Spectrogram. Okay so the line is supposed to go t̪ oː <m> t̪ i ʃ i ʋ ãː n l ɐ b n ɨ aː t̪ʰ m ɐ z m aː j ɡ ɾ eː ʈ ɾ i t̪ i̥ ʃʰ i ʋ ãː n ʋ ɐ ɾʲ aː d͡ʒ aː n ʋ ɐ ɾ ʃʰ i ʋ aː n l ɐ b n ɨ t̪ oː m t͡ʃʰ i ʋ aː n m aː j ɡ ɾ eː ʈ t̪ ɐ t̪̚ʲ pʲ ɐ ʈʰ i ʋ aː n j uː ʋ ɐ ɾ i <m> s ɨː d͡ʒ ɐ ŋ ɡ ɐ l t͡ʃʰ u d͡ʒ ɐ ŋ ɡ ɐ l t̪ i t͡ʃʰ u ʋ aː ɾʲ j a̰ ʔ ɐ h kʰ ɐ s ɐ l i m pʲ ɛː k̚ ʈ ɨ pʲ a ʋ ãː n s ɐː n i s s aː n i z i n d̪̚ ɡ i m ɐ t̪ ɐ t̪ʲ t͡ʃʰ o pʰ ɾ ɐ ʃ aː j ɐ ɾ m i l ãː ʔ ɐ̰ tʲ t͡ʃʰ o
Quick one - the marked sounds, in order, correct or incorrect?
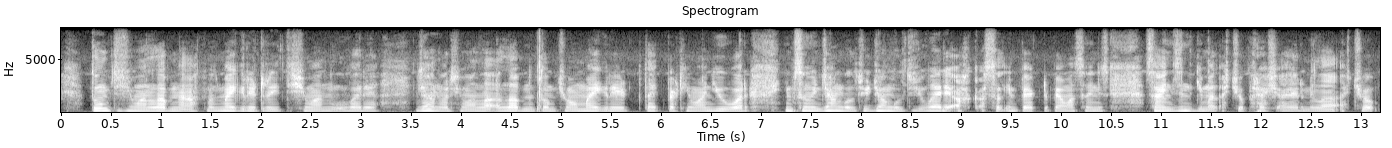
correct, correct

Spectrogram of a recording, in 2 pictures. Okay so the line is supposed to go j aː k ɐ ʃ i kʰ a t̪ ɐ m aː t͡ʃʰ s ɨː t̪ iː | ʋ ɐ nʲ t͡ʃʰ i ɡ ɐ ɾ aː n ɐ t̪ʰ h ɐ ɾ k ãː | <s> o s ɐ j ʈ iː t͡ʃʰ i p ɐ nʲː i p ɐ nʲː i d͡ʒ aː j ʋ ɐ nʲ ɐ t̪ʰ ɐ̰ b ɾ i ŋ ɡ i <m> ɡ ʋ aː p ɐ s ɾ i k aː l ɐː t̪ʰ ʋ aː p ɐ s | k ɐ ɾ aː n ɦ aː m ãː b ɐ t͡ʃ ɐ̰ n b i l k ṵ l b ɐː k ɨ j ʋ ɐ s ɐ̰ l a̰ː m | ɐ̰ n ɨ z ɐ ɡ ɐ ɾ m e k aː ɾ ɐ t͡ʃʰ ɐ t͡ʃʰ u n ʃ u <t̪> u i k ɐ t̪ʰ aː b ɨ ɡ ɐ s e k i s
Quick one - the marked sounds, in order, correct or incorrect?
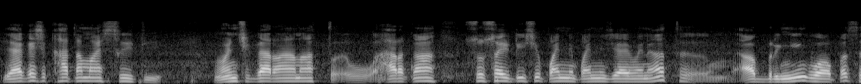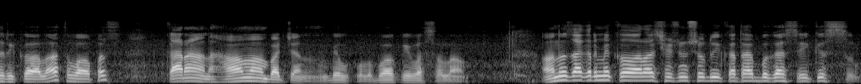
correct, incorrect, incorrect

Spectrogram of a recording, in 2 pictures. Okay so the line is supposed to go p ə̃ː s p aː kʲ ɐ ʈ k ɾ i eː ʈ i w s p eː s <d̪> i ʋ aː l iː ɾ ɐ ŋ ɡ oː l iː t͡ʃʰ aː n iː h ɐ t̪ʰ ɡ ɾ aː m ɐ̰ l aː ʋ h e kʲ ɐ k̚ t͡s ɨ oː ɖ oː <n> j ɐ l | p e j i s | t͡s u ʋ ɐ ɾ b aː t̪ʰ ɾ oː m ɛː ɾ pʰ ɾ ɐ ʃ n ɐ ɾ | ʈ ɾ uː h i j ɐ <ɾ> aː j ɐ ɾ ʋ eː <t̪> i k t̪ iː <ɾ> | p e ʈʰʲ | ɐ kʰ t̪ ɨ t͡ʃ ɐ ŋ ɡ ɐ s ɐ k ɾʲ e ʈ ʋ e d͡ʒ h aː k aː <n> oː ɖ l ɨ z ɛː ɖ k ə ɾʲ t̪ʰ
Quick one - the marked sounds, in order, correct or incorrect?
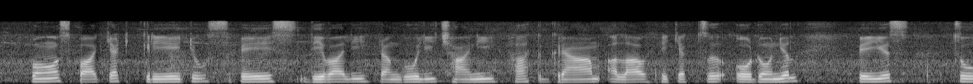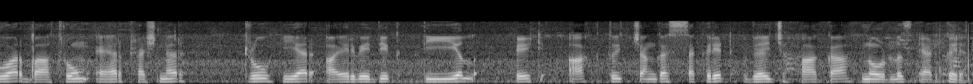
correct, correct, correct, incorrect, incorrect, correct

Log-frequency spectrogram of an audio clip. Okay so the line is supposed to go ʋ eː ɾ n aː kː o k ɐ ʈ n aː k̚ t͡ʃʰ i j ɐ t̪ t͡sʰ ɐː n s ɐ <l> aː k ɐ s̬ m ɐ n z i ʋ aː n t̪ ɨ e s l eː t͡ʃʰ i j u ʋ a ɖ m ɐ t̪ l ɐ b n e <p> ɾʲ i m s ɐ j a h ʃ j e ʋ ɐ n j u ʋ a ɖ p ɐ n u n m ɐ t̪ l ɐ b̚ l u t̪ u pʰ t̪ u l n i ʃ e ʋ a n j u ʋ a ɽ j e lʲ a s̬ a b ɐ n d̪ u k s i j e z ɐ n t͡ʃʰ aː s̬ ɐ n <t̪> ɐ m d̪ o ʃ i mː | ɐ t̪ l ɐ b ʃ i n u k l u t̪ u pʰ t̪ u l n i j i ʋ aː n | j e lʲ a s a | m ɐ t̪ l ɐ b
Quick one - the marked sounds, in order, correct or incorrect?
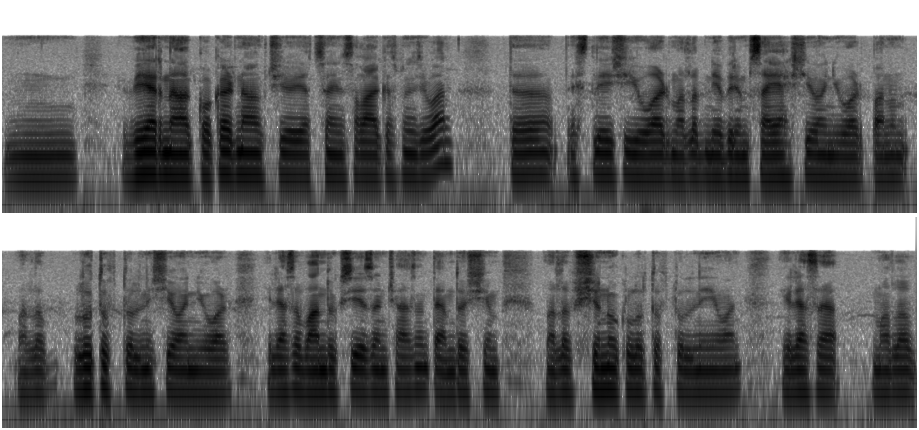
correct, incorrect, correct

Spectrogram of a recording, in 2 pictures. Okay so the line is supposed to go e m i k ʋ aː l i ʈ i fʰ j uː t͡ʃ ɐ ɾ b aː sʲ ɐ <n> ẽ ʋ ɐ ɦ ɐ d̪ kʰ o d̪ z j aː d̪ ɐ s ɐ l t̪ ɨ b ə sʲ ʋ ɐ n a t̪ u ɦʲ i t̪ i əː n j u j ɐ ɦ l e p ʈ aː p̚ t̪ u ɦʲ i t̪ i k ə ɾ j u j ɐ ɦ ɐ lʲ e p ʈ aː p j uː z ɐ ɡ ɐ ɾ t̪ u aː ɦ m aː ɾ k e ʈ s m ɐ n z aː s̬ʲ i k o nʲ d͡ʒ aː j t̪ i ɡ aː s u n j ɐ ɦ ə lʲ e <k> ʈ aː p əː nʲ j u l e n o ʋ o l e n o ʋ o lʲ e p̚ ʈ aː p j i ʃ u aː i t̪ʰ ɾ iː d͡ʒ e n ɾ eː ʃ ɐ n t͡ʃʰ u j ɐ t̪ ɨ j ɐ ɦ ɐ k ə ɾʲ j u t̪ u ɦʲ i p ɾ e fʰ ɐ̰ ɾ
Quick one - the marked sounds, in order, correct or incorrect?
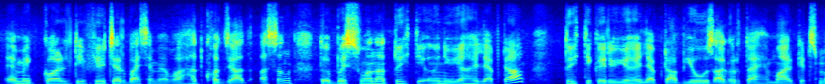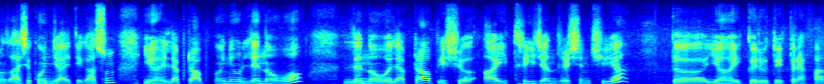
incorrect, incorrect

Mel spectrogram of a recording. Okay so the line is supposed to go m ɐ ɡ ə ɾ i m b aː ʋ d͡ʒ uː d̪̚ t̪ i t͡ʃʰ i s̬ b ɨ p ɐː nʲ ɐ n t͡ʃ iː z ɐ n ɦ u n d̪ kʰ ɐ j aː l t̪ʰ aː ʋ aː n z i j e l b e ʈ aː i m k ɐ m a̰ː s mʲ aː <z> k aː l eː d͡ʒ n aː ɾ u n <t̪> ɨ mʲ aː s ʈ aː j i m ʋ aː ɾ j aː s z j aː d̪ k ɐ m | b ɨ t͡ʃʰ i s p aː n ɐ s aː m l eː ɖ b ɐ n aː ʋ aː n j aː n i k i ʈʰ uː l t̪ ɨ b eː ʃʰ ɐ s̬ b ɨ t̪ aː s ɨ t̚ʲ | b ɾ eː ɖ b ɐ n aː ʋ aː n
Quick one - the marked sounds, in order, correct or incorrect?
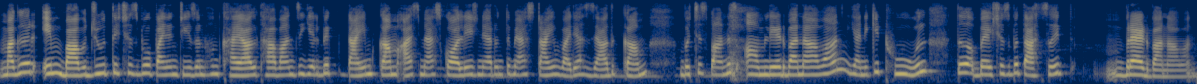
incorrect, correct

